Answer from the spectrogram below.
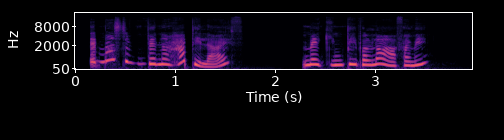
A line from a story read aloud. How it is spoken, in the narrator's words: said McGrath, her voice higher than usual with a vibrato of uncertainty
